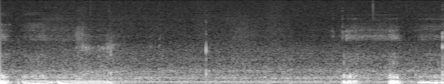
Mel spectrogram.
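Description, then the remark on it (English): A sleeping female dog snores softly, low rumbling breaths coming in a couple of slow bursts with quiet pauses between them. “Yeah, it's picking her snore up a little bit.”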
